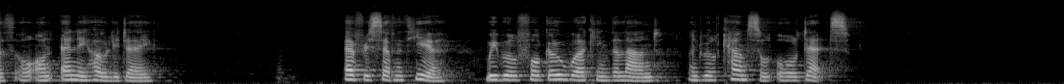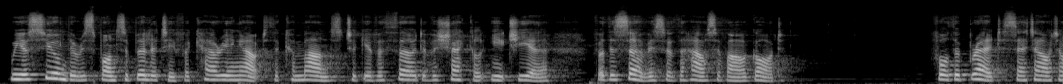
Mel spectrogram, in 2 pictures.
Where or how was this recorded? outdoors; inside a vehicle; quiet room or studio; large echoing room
large echoing room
